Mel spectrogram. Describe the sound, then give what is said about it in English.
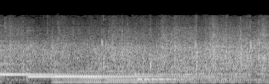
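A crowd claps steadily in a dense, continuous wash of applause, with sustained organ-like chords ringing underneath throughout. “Keep clapping. Every last person.”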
